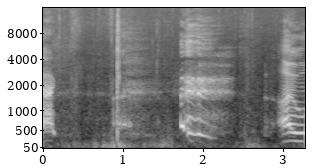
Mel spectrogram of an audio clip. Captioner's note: laughs; laughs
